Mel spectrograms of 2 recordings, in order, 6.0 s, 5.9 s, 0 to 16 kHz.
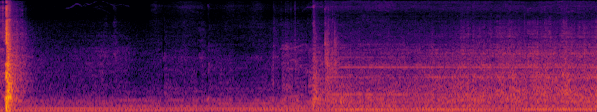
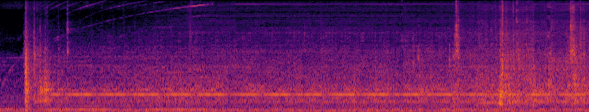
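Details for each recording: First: M602 printer with a known-good cartridge, in the machine without problems; steady motor hum, then several seconds of even whirring and feeding as the page runs through, no weird noise while warming up; normal printer operation. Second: Problem M602 printer warming up with a cartridge that works in another machine: steady mid-pitched motor whir with sharp clicks as the feed stalls; jams at the toner cartridge, suspected drum-rotation engagement fault. Paper jam noise.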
